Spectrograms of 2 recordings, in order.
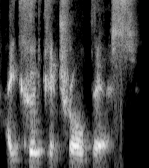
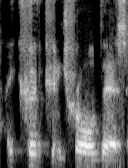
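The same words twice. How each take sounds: First: Fighting back tears on the words; real emotion breaking through the line. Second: Said in the usual way. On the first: Real, not acted. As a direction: pitch cracks way up, slow and choked. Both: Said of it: "Okay, sorry".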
